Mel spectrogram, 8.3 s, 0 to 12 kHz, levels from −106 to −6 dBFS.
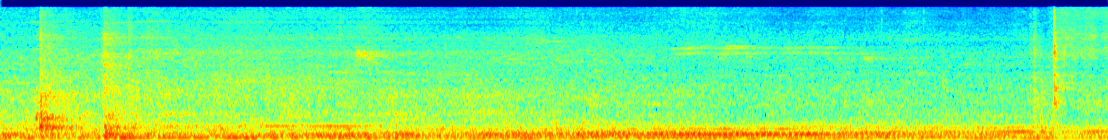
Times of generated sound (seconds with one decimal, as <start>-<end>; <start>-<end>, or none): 1.5-4.1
